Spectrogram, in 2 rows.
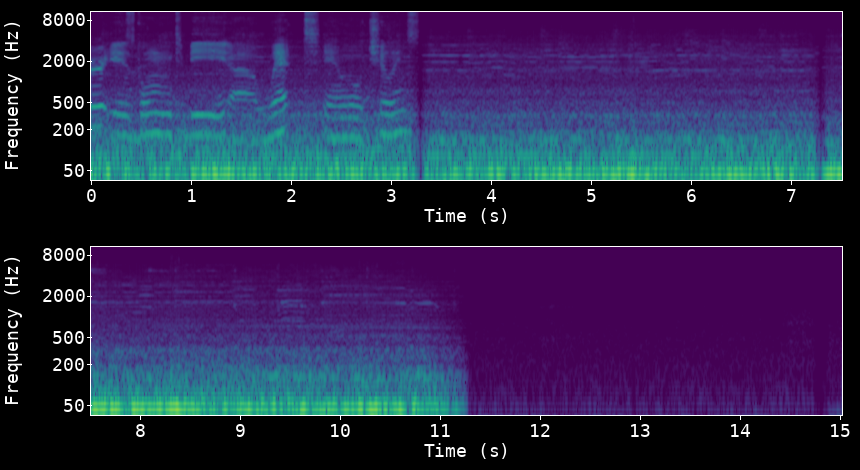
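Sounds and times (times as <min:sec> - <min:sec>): music playing: 0:00.0 - 0:11.3
car cabin road noise: 0:00.0 - 0:11.4.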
